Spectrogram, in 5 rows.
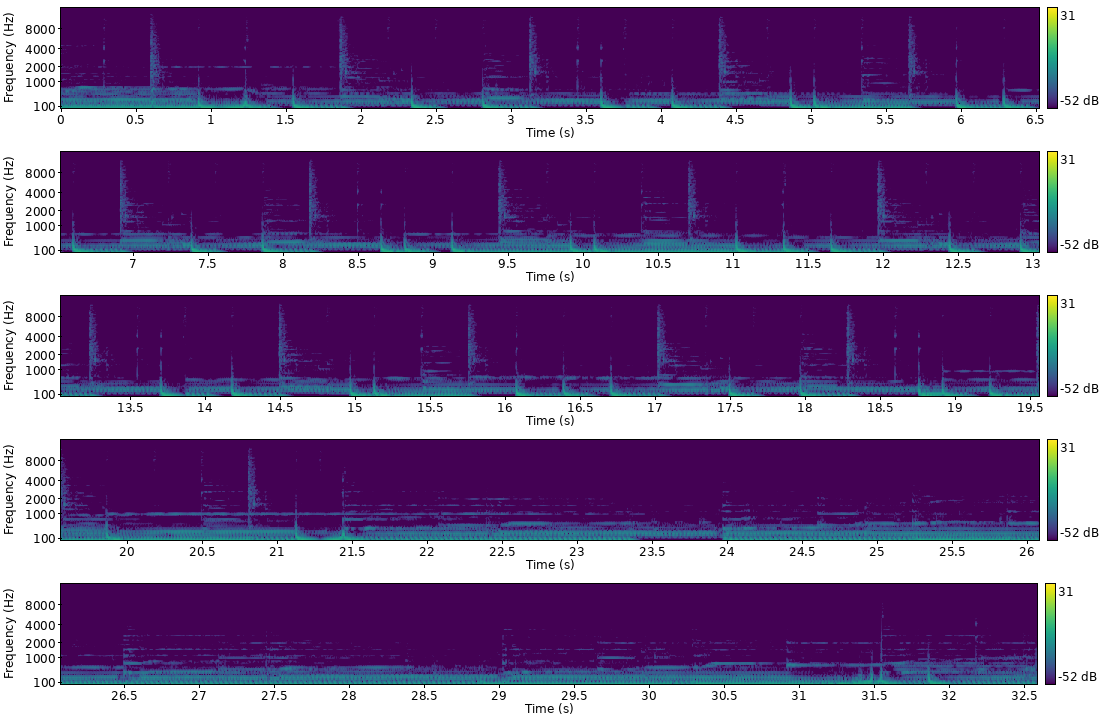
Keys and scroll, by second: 6.7 alt+q, 9.0 space, 15.1 space, 15.5 super+s, 22.2 space, 26.3 space, 26.6 super+s.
